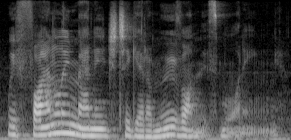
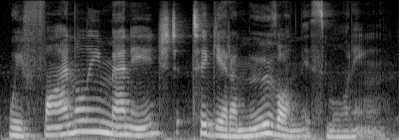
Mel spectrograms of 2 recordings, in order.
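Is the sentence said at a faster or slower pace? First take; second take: faster; slower. First: It is said at a faster, natural pace. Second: It is said at a slightly slower pace. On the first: "the second time at a more natural speed" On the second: "the first time at a slightly slower speed"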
